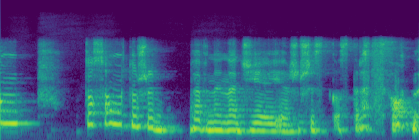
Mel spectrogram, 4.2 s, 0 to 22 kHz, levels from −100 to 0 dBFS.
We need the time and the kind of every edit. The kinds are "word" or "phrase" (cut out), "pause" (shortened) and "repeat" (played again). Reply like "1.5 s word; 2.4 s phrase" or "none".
1.2 s word; 1.9 s word; 3.0 s word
